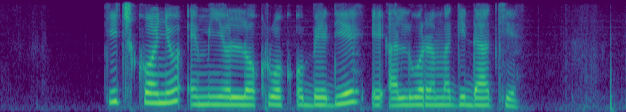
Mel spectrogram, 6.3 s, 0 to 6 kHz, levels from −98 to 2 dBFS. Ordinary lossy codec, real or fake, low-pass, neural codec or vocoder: none; real; 5.4 kHz; none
